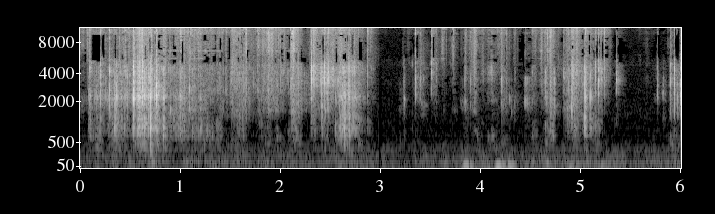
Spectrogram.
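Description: A snap-off utility knife blade shaves and scrapes curls and flakes off a solid oval bar of yellow soap stamped "AROMATICS," held in the hand. Bright, crisp crunching and scraping fill the first three seconds, then a brief near-silence gives way to sparser, shorter scrapes.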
